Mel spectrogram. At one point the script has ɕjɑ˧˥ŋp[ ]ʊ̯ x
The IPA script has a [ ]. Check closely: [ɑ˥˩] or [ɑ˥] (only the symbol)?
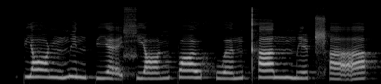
ɑ˥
